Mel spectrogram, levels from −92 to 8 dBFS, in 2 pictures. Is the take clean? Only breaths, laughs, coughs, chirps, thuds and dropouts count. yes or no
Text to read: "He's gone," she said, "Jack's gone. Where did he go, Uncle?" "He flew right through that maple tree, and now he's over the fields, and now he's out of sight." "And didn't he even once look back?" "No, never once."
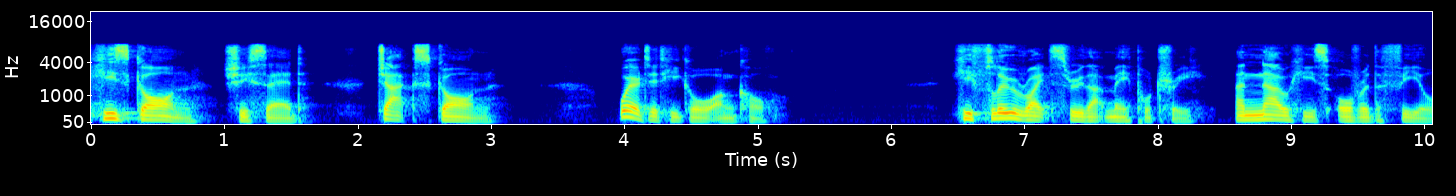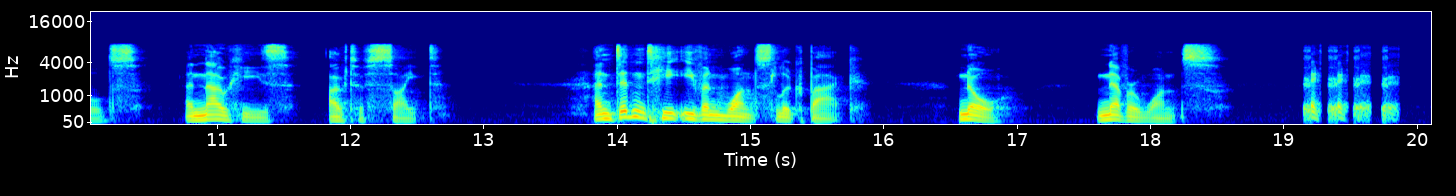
no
